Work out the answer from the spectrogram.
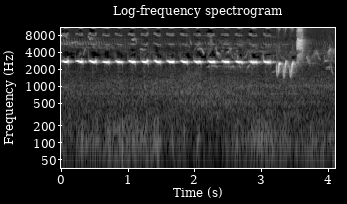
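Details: A common nightingale at Cowpen Bewley, recorded close up, sings a fast, even string of about sixteen identical piping notes, roughly five a second, ending in a brief low, buzzy flourish.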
